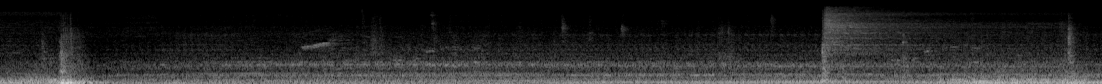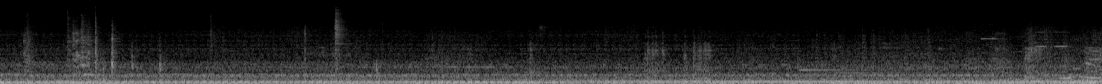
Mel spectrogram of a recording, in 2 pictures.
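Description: Interior sound of a Toyama Chiho Railway 10020 series resistor-controlled electric train standing at a station: a loud thump about half a second in over a steady hum of onboard equipment. About eight seconds in a sharp air hiss sounds as the train pulls away, and the running sound grows slightly louder after that.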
